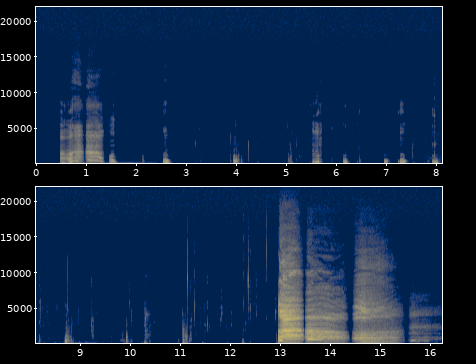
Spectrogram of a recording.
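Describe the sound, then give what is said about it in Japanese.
Chilled mineral water gulped down by a thirsty, sweaty person: a run of faint, brief swallows spaced through the middle, opened by breathy sighs and closed by a loud, satisfied exhaled sigh. “おいしい。いっぱい汗かいて喉が渇いていたから一気に飲んじゃいました。”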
